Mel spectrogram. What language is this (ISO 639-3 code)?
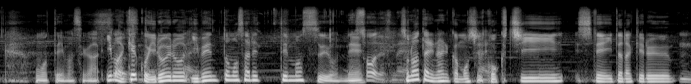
jpn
